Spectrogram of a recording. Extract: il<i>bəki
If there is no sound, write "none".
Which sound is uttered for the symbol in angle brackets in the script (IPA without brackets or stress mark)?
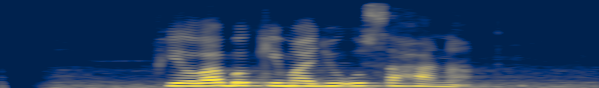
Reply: a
